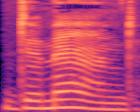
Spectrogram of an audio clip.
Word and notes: demand: American English

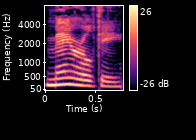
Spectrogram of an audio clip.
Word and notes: mayoralty: American English

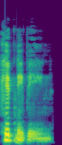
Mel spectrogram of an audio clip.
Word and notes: kidney bean: British English

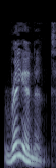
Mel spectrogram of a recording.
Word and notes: rayonnant: British English

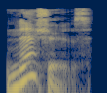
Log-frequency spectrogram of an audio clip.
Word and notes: gnashers: British English

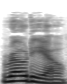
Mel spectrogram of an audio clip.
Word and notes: rodeo: American English

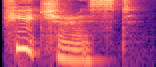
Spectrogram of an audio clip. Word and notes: futurist: British English

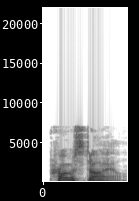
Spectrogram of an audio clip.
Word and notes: prostyle: British English

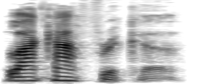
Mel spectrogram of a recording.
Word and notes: black africa: British English

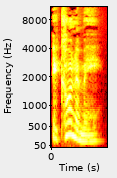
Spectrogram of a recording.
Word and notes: economy: British English

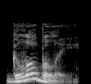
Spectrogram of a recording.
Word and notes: globally: British English

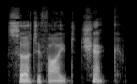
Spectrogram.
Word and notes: certified cheque: British English

